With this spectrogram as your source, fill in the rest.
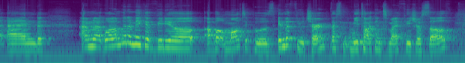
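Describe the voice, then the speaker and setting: A medium-pitched woman's voice with audible room echo. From Jamaica. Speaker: dog breeder. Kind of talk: reaction video chat.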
